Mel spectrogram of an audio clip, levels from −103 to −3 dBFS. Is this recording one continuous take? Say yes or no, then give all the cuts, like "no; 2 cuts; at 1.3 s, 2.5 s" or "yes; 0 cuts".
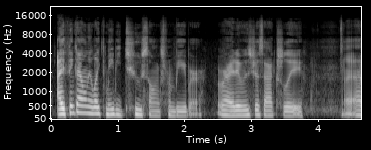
no; 1 cut; at 2.4 s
